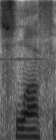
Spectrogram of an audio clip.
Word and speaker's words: slough: two meanings one meaning if you pronounce it Slough is to shed different layers until you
